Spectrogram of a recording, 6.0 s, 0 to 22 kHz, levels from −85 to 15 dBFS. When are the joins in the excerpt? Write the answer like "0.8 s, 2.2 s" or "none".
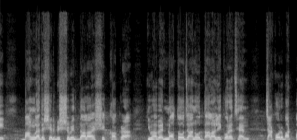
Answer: none

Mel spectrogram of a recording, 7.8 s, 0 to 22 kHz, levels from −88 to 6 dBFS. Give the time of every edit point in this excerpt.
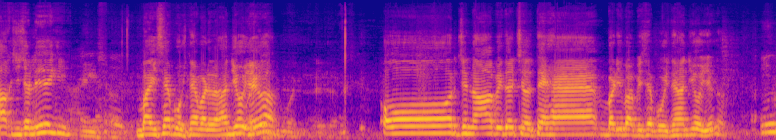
none

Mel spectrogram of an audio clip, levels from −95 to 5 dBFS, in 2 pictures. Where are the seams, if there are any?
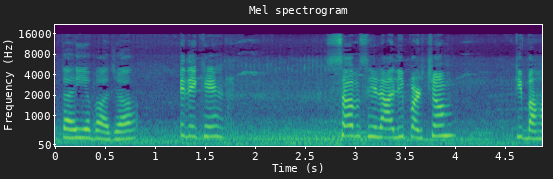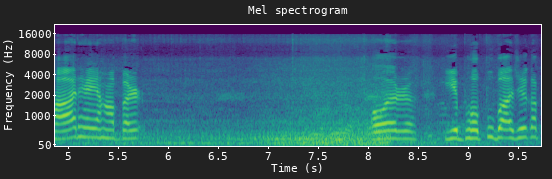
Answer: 1.2 s, 7.9 s

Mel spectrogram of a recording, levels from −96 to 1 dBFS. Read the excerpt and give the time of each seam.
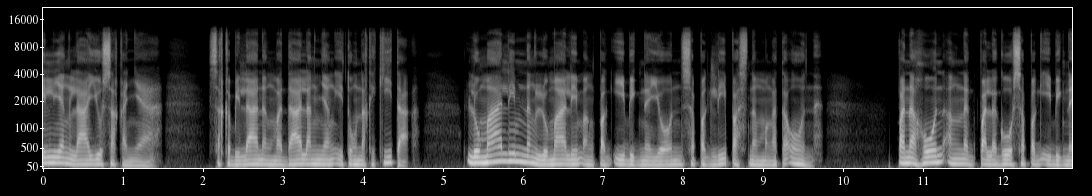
none

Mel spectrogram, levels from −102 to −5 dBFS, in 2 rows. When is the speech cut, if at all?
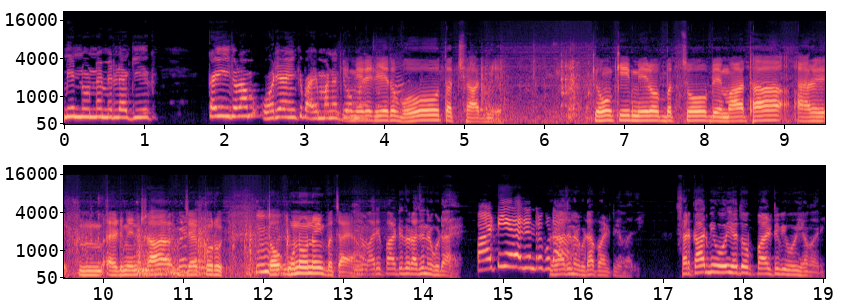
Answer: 3.7 s, 13.4 s

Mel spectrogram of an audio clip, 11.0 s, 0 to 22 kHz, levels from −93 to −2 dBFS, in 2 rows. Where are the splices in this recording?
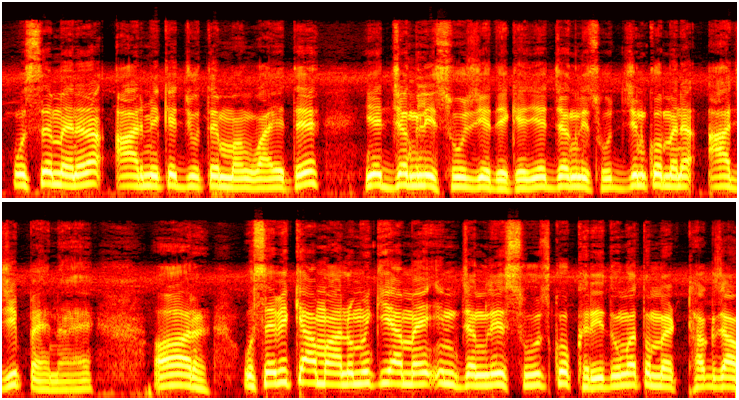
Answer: none

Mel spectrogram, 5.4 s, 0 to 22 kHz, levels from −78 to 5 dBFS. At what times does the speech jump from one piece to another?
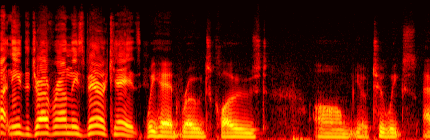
none

